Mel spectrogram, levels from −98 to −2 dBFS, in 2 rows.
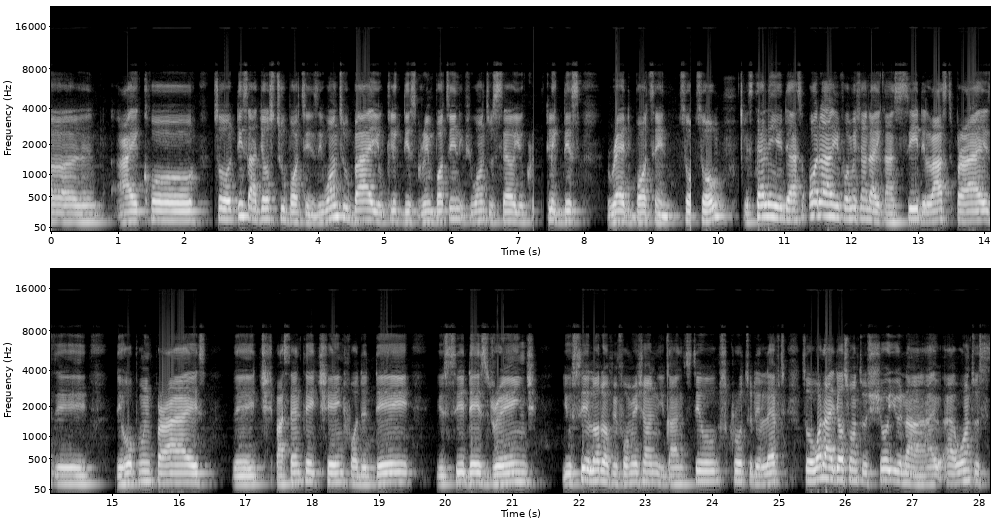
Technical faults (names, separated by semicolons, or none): CD skip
